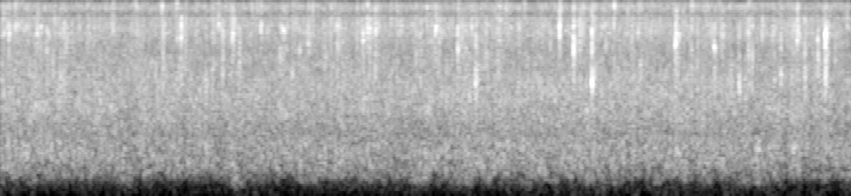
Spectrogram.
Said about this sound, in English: Yeah, that's how it is when it's raining this side.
